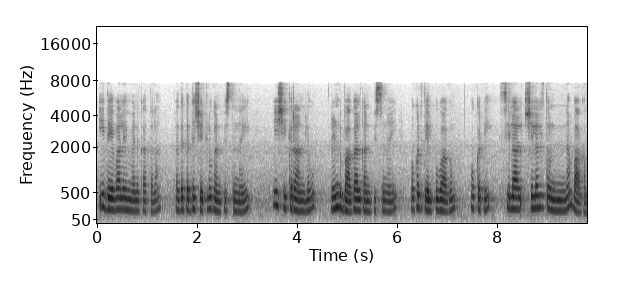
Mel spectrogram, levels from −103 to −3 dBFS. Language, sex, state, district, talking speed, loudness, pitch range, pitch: Telugu, female, Telangana, Nalgonda, 120 wpm, -23 LUFS, 180-205 Hz, 190 Hz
